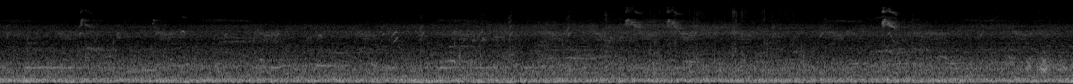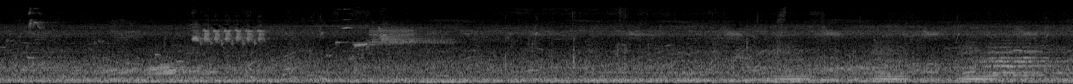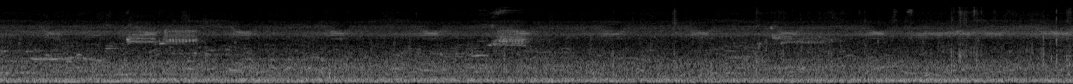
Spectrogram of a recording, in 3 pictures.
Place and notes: Humboldt Park Lagoon, Chicago, IL, USA - 20160718 194705
July 2016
